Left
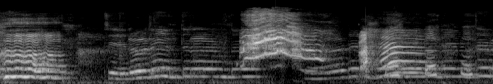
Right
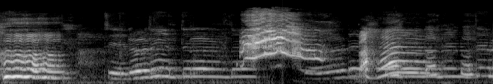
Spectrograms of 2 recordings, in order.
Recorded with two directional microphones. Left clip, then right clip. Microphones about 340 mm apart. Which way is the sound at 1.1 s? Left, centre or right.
Right.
